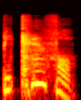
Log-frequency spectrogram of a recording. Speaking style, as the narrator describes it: hissed Hermione

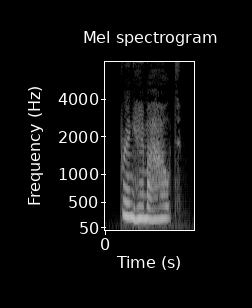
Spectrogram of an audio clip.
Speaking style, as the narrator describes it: Tansy pleads

